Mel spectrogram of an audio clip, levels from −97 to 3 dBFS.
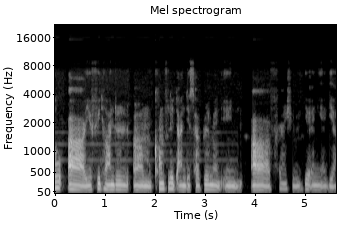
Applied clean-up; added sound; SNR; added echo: none; none; none; none.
